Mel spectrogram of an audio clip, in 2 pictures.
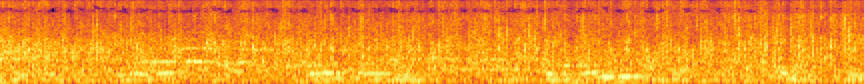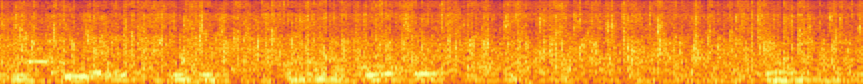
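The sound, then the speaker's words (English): A crowd at a celebration applauds steadily as an award is given, a dense, even wash of many hands clapping at constant loudness, with indistinct voices murmuring underneath. “One is simple sounds of applause.”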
